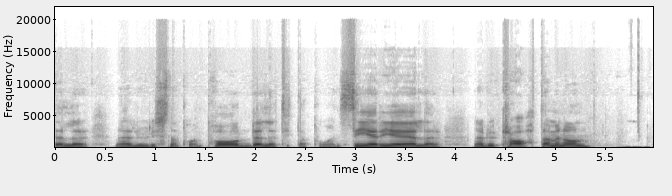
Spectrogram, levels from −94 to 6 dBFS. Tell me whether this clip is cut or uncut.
uncut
